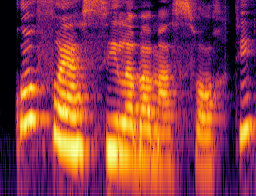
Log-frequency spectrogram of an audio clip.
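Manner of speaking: ordinary talk, nothing marked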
